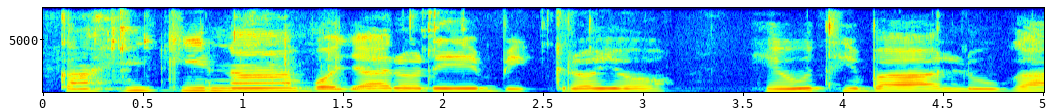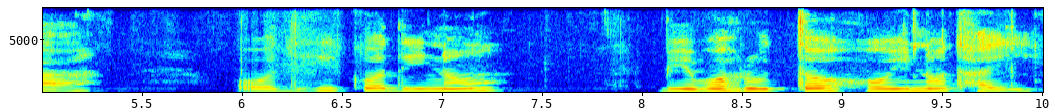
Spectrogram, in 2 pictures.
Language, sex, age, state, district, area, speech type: Odia, female, 30-45, Odisha, Balangir, urban, spontaneous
